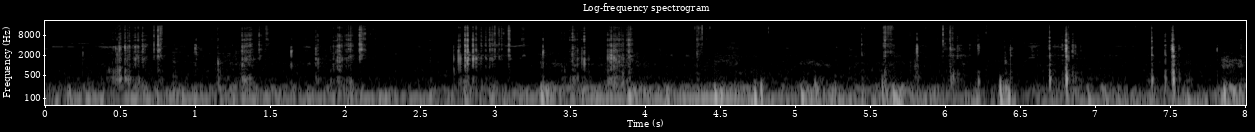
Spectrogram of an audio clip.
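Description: A knife scrapes and shaves wood in short, repeated strokes.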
